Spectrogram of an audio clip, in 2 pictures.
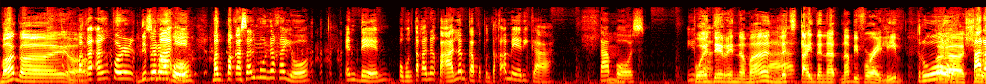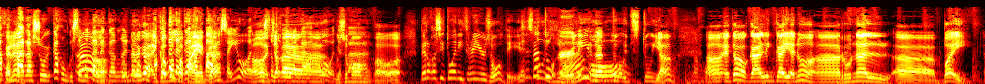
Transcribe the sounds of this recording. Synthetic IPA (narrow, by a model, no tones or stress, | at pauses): ɐbaɡajopɐkɐʔɐŋfoɹɪnd̪ipɛːɾmoɐkomɐɡ̚pɐkɐsalmuːnɐkɐjo̞ʔɛnd̪ɛnpʊmʊnt̪ɐkɐnɐŋpɐʔaːlɐmkɐpʊpʊnt̪ɐsɐʔɐmɛɾɪkɐ | t̪aːpo̞s | jpwɛːd̪ɛɾɪnːɐmanlɛst̪ajd̪ɛnɐt̪̚nɐbɪfoɹɐjliv | t̪ɾupaːɾɐʃpuaɹɾɐkɐnaaːɾɐʃuɹkɐkʊŋɡʊst̪omot̪ɐlɐɡaŋnt̪ɐlɐɡaʔɪkawɐɐpɐɡpaːjɐɡkɐsɐjooʔot͡ʃɐkaɡʊsst̪omoʔo̰ːʔo | pɛːɾokɐsɛt̪wɛ̃nt̪iθɹijiɹsowld̪ɛ̰ʔɪzɪd̪ɐt̪ːuɛɹliðɐt̪ːuɪt̪st̪ujaŋʔaɛt̪o̞ɡaːlɪŋkɐjɐno̞aɾunɐlaːbaj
